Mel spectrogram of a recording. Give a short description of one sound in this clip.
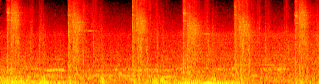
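A strong wind roars and gusts steadily.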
